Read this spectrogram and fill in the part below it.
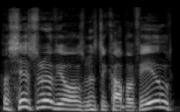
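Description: A man's voice: a little high, lively intonation, no room sound, clean studio sound, voice pushed up, lightly acted. A man doing a tiny, giggling, volatile woman. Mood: teasing. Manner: rapid, giggling, volatile chatter. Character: tiny, chattering, sly middle-aged woman.

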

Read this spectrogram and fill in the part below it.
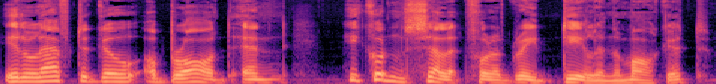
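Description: Storybook villain, played by a male narrator: older man, sly fence, slow coaxing delivery. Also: medium pitch, animated, a little mellow, dry recording, voice pushed up, natural voice. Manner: slow, drawn-out, ingratiating.

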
